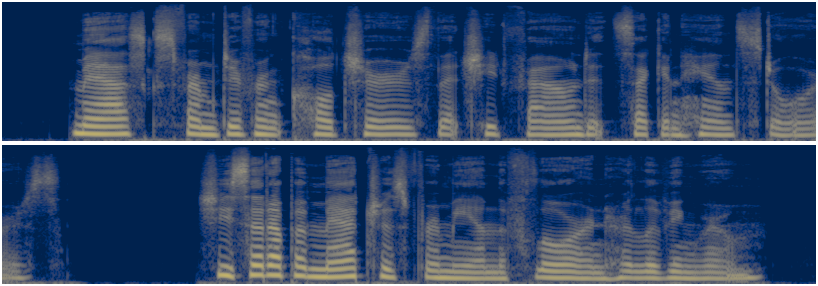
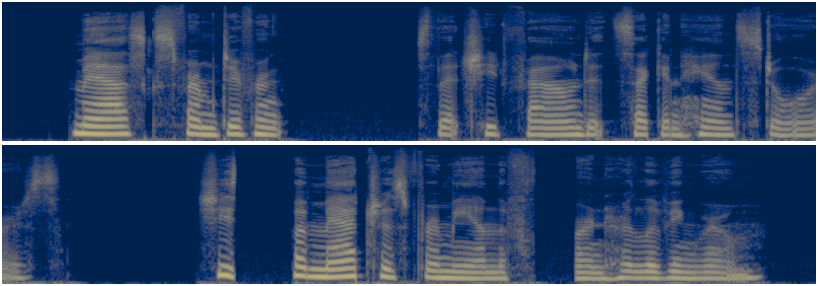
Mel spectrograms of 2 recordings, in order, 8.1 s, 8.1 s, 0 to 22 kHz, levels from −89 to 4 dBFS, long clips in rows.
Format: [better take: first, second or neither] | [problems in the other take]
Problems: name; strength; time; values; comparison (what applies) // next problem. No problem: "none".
first | audio cutting out; at 1.5 s for 0.5 s, at 5 s and at 6.5 s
